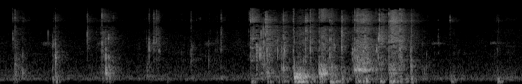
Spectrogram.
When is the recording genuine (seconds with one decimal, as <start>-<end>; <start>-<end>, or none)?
0.0-5.2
